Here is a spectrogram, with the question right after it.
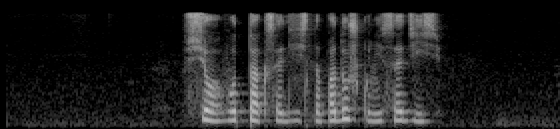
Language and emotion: Russian, neutral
